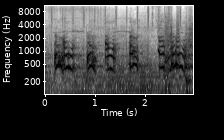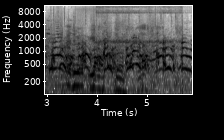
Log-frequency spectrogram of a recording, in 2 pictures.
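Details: Hounds on a Colorado mountain lion hunt bay in rapid, overlapping bursts, a steady chorus of arching barks at a lion treed after tracking.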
